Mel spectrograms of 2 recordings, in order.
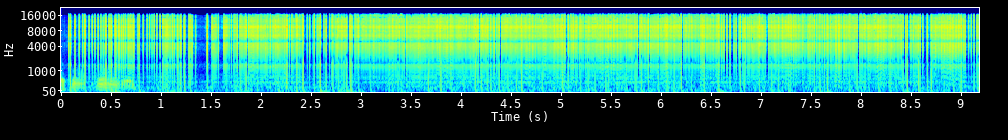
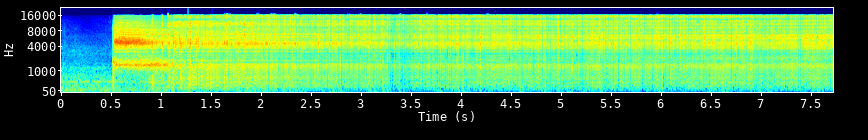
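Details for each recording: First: Everlast Power i-MIG 315 on carbon steel sheet T-joint, CO2 gas, 0.030 ER70S6 wire: arc stutters and crackles unevenly at trigger pull before settling into a steady sizzle; voltage and wire feed too low. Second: Everlast Power i-MIG 315 MIG welder, CO2 gas, 0.030 ER70S-6 wire, short-circuit mode on carbon steel: sudden start into steady, even bacon-frying crackle without pops or gaps; well-tuned normal short-circuit arc.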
